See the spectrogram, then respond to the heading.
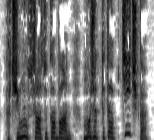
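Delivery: plain reading voice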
